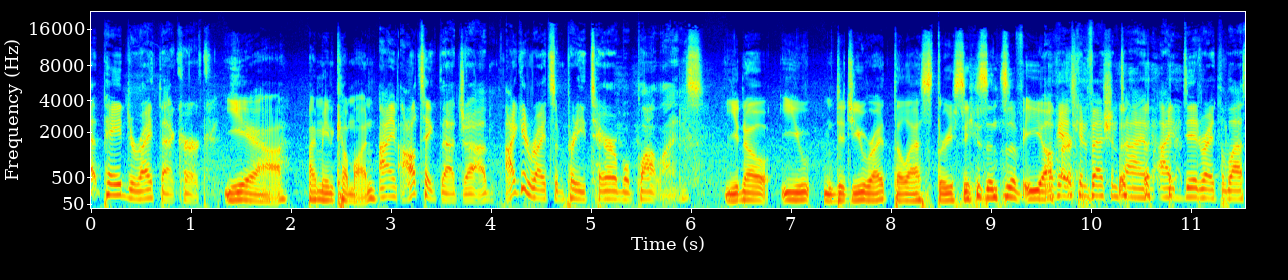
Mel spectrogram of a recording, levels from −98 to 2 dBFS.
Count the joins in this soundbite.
two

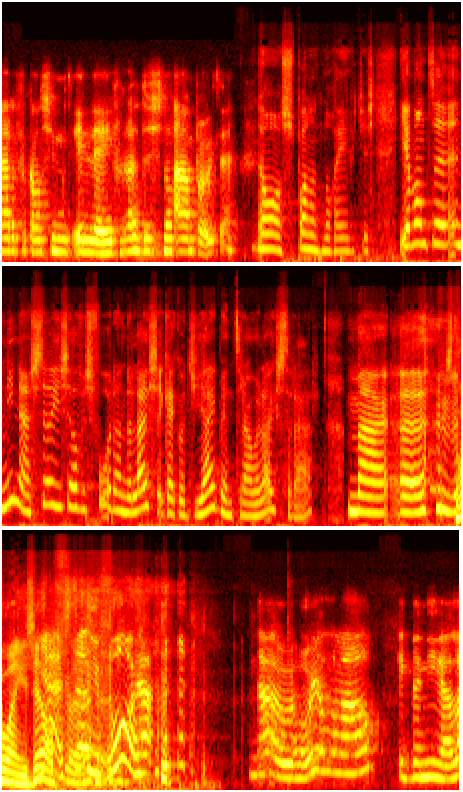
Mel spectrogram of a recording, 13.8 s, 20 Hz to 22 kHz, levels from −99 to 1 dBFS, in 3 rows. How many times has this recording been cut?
four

